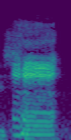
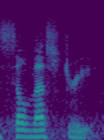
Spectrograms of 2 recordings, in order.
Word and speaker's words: Silvestri: Sophie Silverstreet. How do you pronounce that? – Music by John Bon Jovi and Alan Silvestri.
